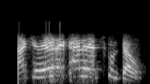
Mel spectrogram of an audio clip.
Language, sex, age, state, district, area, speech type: Telugu, female, 60+, Telangana, Jagtial, rural, conversation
